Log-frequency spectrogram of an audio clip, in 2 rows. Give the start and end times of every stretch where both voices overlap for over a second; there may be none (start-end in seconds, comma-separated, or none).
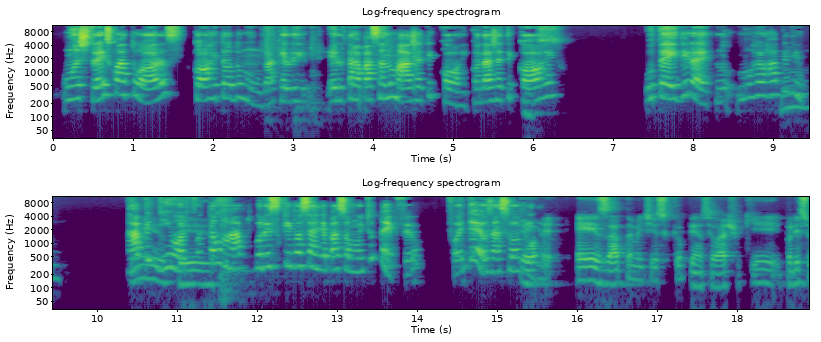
10.4-11.7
